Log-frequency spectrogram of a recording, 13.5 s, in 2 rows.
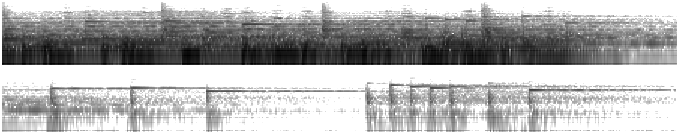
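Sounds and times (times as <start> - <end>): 
orchestral music: 0.0 - 7.2.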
